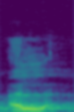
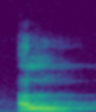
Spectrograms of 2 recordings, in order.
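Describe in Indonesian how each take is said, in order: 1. Lidah melepas l di akhir. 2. Lidah tetap menempel di l. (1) "Jangan al" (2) "nempel di langit-langit lam"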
